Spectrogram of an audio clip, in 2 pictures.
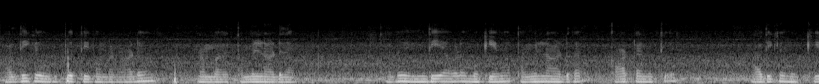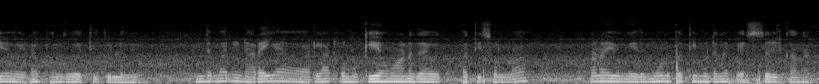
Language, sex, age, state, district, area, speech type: Tamil, male, 18-30, Tamil Nadu, Tiruvarur, urban, spontaneous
